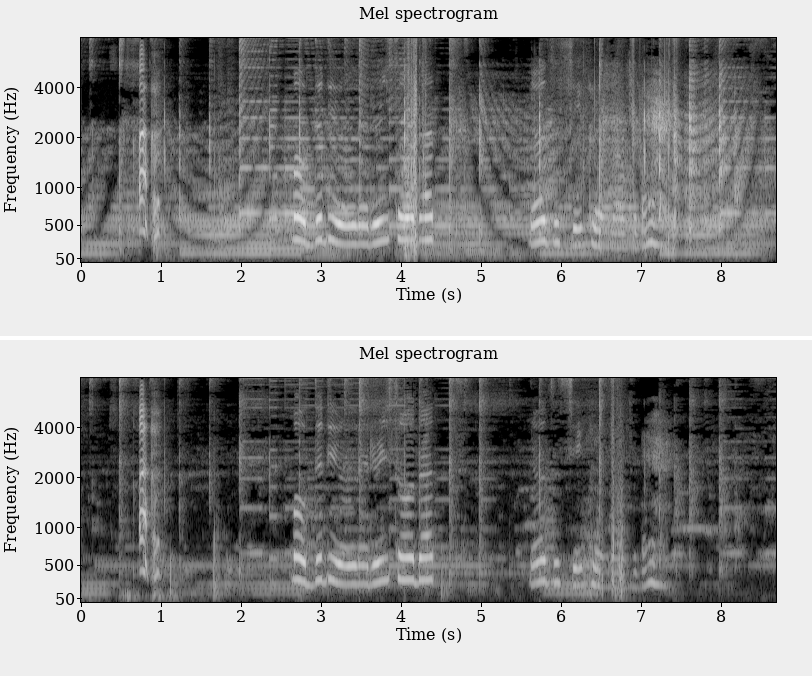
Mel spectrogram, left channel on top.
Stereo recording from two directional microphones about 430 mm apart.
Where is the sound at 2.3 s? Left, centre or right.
Centre.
